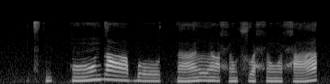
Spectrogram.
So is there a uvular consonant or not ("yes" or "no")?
no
